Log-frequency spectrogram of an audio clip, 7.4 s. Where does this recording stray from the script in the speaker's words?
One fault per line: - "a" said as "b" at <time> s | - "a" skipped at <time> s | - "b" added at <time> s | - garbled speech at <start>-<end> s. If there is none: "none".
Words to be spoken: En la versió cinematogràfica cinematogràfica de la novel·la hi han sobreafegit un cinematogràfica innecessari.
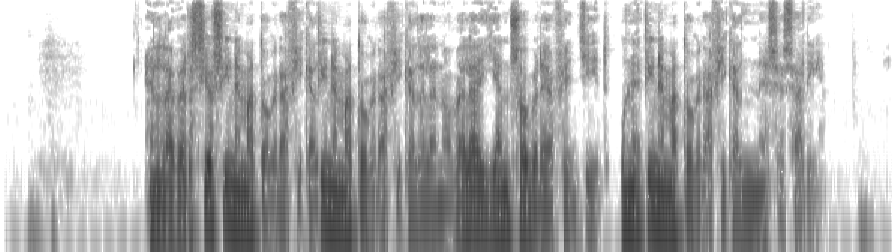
none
